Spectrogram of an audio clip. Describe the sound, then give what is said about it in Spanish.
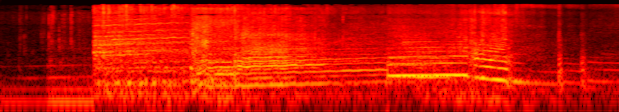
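Hypercar racing car driving laps on a track: a loud, sustained harmonic engine note that steps up and down in pitch, then drops away near the end with a few brief bursts. “Hypercars tiene un sonido peculiar y pues quiero compartirlo, así que vamos a verlo.”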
